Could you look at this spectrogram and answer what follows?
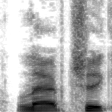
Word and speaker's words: Lapchick: Rickard Lapchick at Rickard Lapchick. It sounds exactly how it's spelled on Twitter.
